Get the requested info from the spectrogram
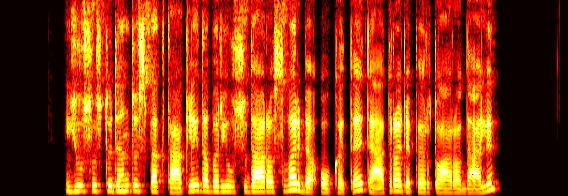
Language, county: Lithuanian, Kaunas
